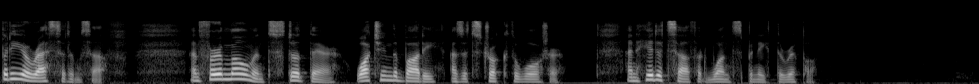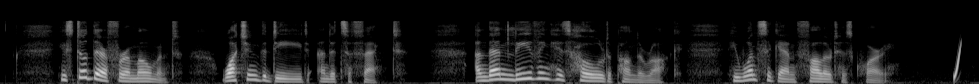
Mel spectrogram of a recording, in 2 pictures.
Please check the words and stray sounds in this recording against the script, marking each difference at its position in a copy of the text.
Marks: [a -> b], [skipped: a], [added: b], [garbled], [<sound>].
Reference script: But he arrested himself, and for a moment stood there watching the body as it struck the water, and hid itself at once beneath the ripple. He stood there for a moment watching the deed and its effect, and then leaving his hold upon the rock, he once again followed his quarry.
But he arrested himself, and for a moment stood there watching the body as it struck the water, and hid itself at once beneath the ripple. He stood there for a moment watching the deed and its effect, and then leaving his hold upon the rock, he once again followed his quarry. [chirp]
